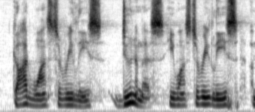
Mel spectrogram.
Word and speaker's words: dunamis: It is the word dunamis.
